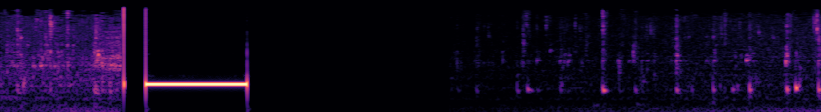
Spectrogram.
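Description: A loud, steady, high beep lasting about half a second, with a click as it starts and stops: an edited-in censor bleep. It cuts to dead silence for about a second, then faint clicks and rustles come back.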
